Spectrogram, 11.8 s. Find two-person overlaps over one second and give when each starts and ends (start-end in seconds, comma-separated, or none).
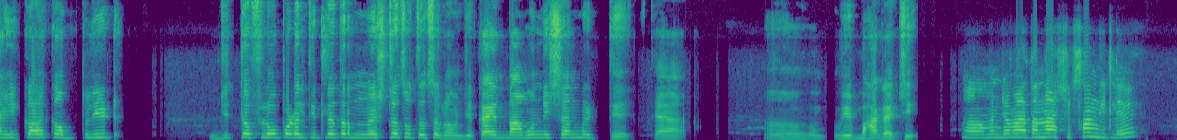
none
